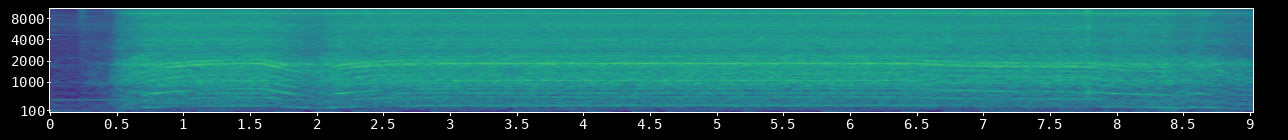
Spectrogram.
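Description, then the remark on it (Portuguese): A blender starts up and runs loud for about eight seconds, grinding a seed mix into flour: a steady motor whine over gritty grinding, its pitch sagging briefly a couple of times as the dry contents shift. “O liquidificador desligado, né? Mistura para poder bater bem e ficar bem farinhento mesmo, tá? Bate de novo.”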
